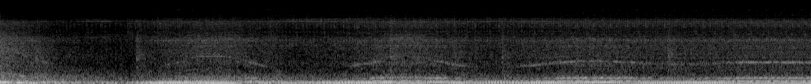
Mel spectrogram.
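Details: Toyota 1UZ-FE V8 just installed in a Lexus LS400 body, first start in the car: deep, even V8 burble climbing and settling smoothly through a few revs, no knocks or misses; normal running.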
